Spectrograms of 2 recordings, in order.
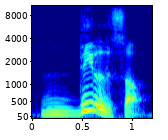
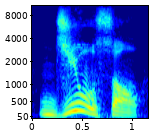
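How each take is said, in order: First: The d is a clean stop without hissing. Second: The d is followed by a hissing dj sound. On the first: "Eu deveria apenas encostar a língua ... e fechar o ar" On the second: "nós falamos Dilson ... Tá vendo que é um, um chiado?"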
